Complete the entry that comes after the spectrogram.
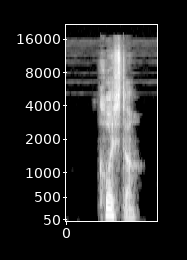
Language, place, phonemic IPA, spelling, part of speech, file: English, Queensland, /ˈkloɪstə/, cloister, noun / verb, En-au-cloister.ogg
- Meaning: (noun) A covered walk with an open colonnade on one side, running along the walls of buildings that surround a quadrangle; especially: such an arcade in a monastery;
